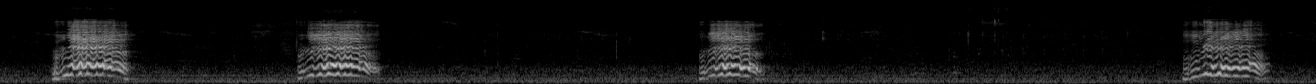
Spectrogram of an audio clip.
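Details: Goat bleating four times, each call a loud, wavering, nasal cry lasting about half a second to a second, spaced roughly two to four seconds apart, over a quiet, faintly hissing background.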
